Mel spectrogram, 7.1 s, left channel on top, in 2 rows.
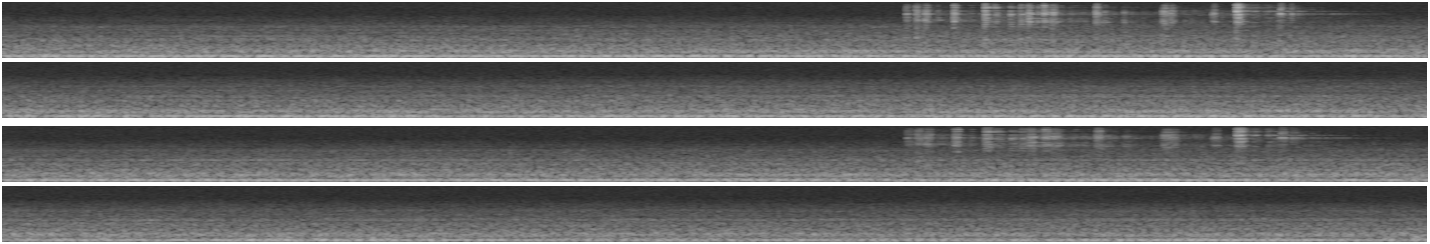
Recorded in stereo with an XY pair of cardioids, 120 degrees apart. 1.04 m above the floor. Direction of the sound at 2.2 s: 60° left.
